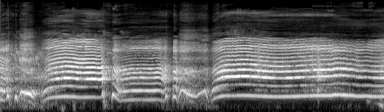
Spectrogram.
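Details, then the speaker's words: Young child crying after refusing a haircut before Eid: loud wailing in long, sustained sobbing cries with brief catching breaths between them, lasting about a minute. "আর সে না যায় কান্না শুরু করে দিয়েছে।"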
